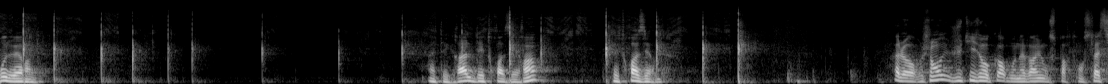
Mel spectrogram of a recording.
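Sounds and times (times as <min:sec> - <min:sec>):
speech: 0:00.0 - 0:00.5, 0:04.3 - 0:06.8, 0:09.0 - 0:11.0
writing on a board during a physics lecture: 0:00.0 - 0:07.6.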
